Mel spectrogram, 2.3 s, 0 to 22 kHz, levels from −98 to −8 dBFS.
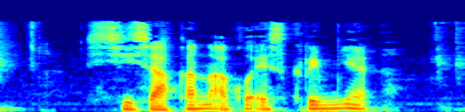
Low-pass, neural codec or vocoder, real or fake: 9.9 kHz; none; real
